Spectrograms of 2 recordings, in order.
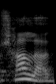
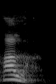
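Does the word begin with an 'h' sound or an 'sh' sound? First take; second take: sh sound; h sound. First: The word begins with an 'sh' sound. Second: The word begins with an 'h' sound. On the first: This is the standard form. "Instead of shala" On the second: This is the eastern dialect form. "they call hala"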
